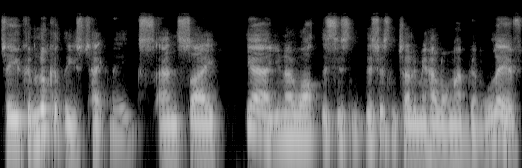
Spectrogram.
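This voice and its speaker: In an English accent, a man with a fairly high pitch speaks at a fairly quick pace with lively intonation. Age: 60s. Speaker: astrology lecturer and author. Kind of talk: interview. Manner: halting.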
